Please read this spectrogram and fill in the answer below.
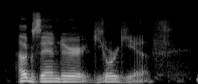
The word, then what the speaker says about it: Alexander Georgiev: Alexander Georgiev.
